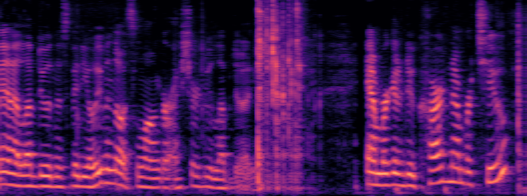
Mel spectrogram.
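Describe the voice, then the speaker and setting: Her pitch is very deep and low, with ordinary variation. The woman speaks at a fairly quick pace in an upbeat tone. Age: 60s. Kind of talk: casual talk to camera. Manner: upbeat, chatty.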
